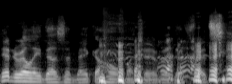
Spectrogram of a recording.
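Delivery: ordinary talk, nothing marked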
